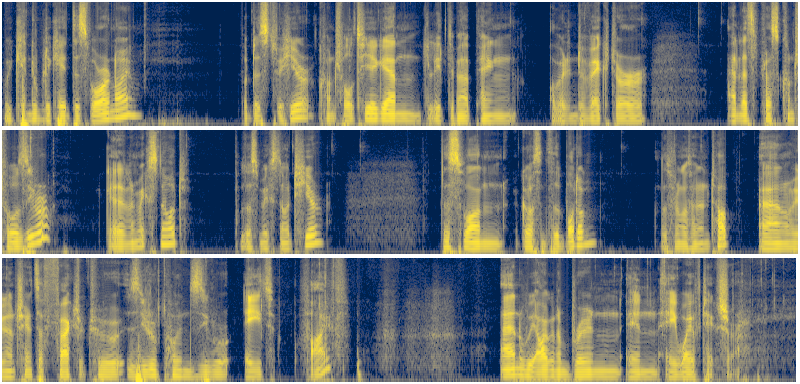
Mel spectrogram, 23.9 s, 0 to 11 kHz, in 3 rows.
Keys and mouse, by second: 0.5-1.0 drag, 1.2 shift+d, 3.0 click, 3.3 ctrl+t, 4.3 Delete, 4.7 click, 6.0 click, 6.9 click, 7.5 click, 8.1 ctrl+KP_0, 9.4 click, 9.8-10.8 drag, 11.2 click, 13.1-14.1 drag, 14.6 click, 15.3 middle click, 15.9-19.1 drag, 21.8 middle click, 22.0 click, 22.3 shift+a.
